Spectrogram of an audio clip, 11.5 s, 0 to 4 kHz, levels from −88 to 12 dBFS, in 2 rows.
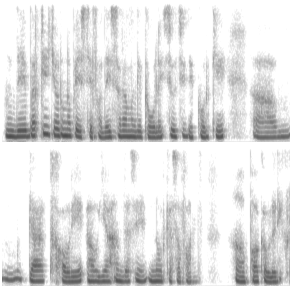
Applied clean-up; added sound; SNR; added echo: none; none; none; none.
